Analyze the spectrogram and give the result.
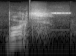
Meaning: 1. plate, dish (cutlery) 2. plank, board (as in "blackboard" (see schoolbord) or as in "chessboard" (see schaakbord)) 3. sign (traffic, etc.)
- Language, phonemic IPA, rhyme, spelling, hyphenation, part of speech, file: Dutch, /bɔrt/, -ɔrt, bord, bord, noun, Nl-bord.ogg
